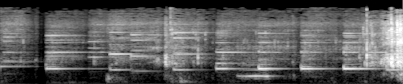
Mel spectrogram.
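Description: Battery-powered toy animal train playing a simple electronic tune, one clear note every third to half second, as it runs along its track.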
